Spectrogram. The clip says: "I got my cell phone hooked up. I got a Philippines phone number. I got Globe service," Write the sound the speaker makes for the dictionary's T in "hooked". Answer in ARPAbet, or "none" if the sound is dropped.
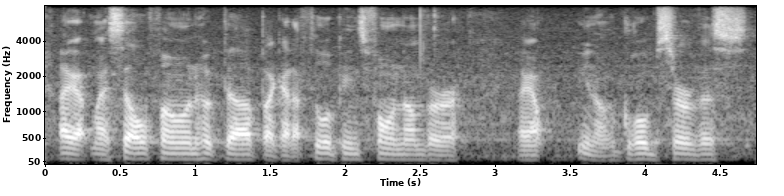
T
